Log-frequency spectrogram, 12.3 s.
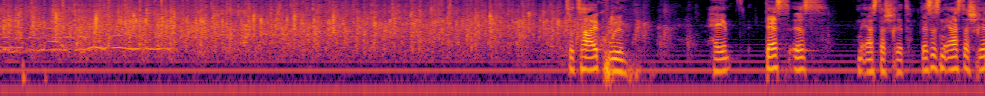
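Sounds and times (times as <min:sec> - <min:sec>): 
audience applause: 0:00.0 - 0:08.4
speech: 0:07.1 - 0:08.0, 0:08.9 - 0:12.3.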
